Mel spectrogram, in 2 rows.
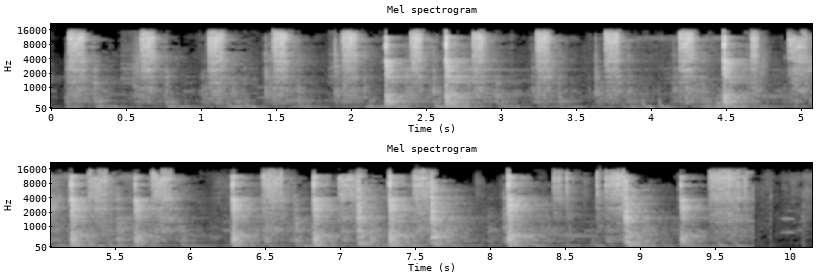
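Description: Wrench and Allen key working the end link nut on a Subaru BRZ / Toyota GT86 sway bar, giving a steady run of sharp ratcheting clicks and metallic taps, close and fairly loud, with no talk over it.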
